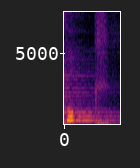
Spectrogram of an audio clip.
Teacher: Jangan lupa keluarkan bunyi anginnya, hamsnya belakangan ya. Jadi syidahnya ada, suaranya tertahan, huk. Belakangnya ada anginnya, huk.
